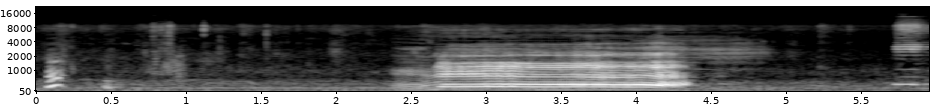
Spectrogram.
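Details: Bull race cattle training for karapan sapi at Asemanis, Pamekasan. After a quiet stretch of low background noise, one loud sustained moo lasts almost two seconds, and its pitch falls slightly at the end.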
